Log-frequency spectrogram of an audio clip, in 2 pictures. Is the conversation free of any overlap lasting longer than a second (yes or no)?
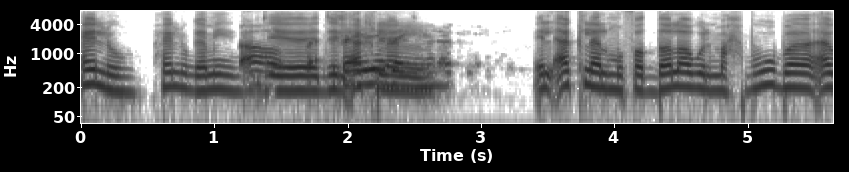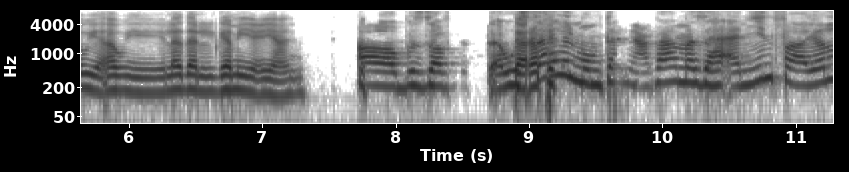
no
